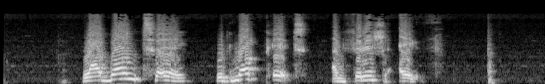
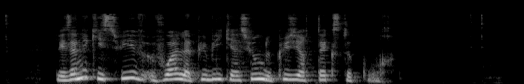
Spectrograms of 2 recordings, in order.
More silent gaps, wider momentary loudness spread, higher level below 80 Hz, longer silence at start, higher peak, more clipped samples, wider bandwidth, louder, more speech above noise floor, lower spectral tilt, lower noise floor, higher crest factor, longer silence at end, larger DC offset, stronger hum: neither; about the same, 15 LU vs 17 LU; first, -40 dBFS vs -70 dBFS; about the same, 0.6 s vs 0.55 s; first, 0 dBFS vs -8 dBFS; neither; about the same, 11.5 kHz vs 11.5 kHz; first, -9 LUFS vs -23 LUFS; second, 37 dB vs 58 dB; second, -4.5 dB/octave vs -6 dB/octave; second, -45 dBFS vs -81 dBFS; second, 10 dB vs 16 dB; second, 0.5 s vs 1.4 s; neither; neither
